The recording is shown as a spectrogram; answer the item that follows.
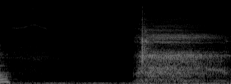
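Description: A deep, steady breath drawn in through an incentive spirometer's mouthpiece and hose, a rushing hiss of air that starts sharply about one and a half seconds in. The inhalation lifts the device's piston to measure how much air is taken in.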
